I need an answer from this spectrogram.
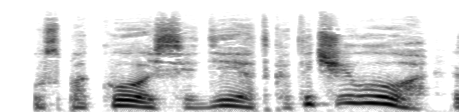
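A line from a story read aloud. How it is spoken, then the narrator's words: Soothing mumble. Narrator (Russian): забормотал Саблин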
